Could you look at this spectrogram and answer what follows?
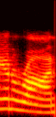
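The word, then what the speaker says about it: Iannarone: make sure i say her name correctly sarah i in iran yes i said that right sarah ian iran has been um doing a a pretty interesting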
